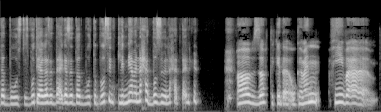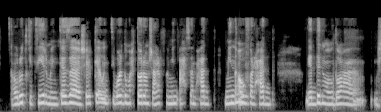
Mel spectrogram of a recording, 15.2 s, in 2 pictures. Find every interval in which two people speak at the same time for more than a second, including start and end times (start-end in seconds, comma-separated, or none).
none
